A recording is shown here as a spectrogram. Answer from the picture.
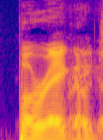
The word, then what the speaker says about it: Borrego: And then Charlotte coach, I never know how to pronounce his name, but Borrego, James Borrego.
